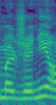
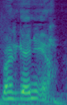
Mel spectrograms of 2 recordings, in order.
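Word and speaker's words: Mal'Ganis: Twitter et au passage moi je dis toujours mal gênir mais ça se prononce pas comme ça ça se prononce malganir je trouve que c'est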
